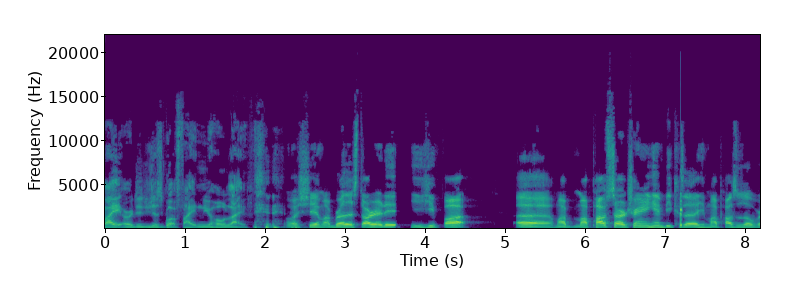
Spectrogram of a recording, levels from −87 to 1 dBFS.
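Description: Compressed frames were skipped three times in this speech clip. Whole coded frames went missing or were rejected by the decoder, so playback jumps ahead by roughly a tenth to a fifth of a second each time. The skips come at 0.76 to 0.80 s after "or did you just", at 3.61 to 3.64 s after "shit my brother started", and at 7.19 s after "my pop started training".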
